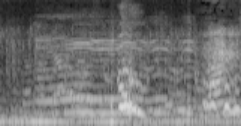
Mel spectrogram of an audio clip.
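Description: Girls' voices, with one vocal sound sliding sharply up and down in pitch about a second in, over a steady low hum.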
